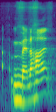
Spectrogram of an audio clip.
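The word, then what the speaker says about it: Menauhant: Menahut. I always say it incorrectly. That's how I've been informed it's pronounced.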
